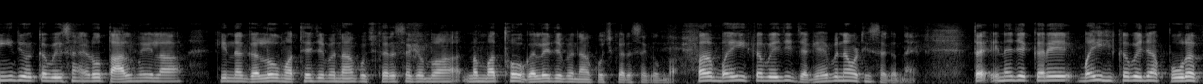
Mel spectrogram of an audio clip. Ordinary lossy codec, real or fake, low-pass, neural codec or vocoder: none; fake; 7.2 kHz; codec, 16 kHz, 4 kbps, FunCodec, trained on LibriTTS, 50 frames a second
